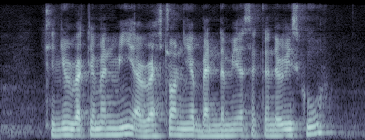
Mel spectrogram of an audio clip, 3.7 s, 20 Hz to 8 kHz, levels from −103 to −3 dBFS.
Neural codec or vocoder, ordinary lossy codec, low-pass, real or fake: codec, 44.1 kHz, 7.8 kbps, DAC; none; 7.2 kHz; fake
